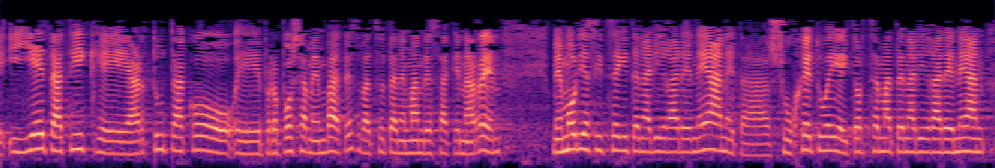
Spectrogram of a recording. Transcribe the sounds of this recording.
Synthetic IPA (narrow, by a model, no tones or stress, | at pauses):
iʎe̞ːt̪at̪ikaɾt̪ut̪ako̞pɾo̞po̞same̞mbat̪e̞zβat͡sue̞t̪ane̞mand̪e̞sake̞nare̞n | me̞mo̞ɾiasit͡se̞ɣ̞it̪e̞naɾiɣ̞aɾe̞ne̞ane̞t̪asuxe̞t̪ue̞jajt̪o̞ɾt͡se̞mat̪e̞naɾiɣ̞aɾe̞ne̞an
